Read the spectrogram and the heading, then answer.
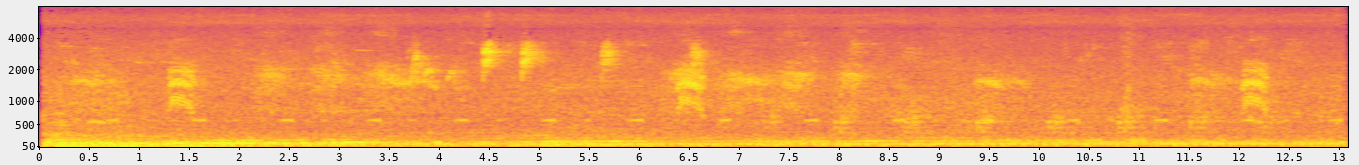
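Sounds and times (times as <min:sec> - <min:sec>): bird chirps: 0:02.4 - 0:08.8.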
